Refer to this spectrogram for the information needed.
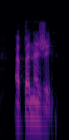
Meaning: to grant an apanage
- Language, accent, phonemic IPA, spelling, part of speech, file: French, France, /a.pa.na.ʒe/, apanager, verb, LL-Q150 (fra)-apanager.wav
